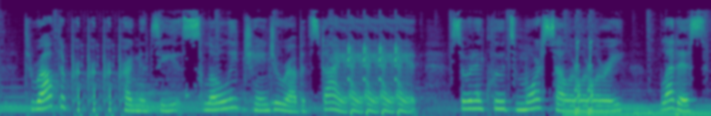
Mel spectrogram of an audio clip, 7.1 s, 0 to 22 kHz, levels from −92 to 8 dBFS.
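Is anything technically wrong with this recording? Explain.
Yes. Repeated frames cause stutters at 0.77–1.24 s, 3.46–4.09 s and 5.74–6.00 s, where a run of compressed frames was written more than once and the decoder replays the same 157 ms (last case 131 ms) block three, four and two extra times, adding about 1.4 s.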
